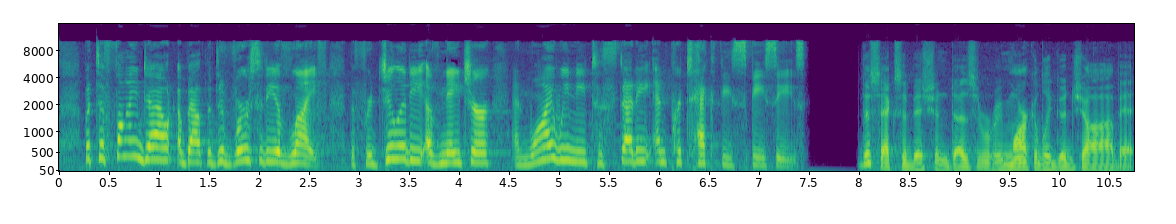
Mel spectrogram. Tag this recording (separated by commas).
Speech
